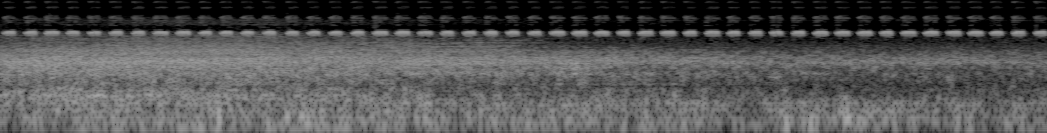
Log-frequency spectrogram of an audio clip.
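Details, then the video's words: Night-time cricket courtship song at dawn: bright, high-pitched chirps in a regular train, roughly two and a quarter per second, louder toward the end, over gentle low-level ambient hiss. "귀뚜라미 울음소리. 슬퍼 말아요 우는 것이 아니라 사랑을 찾는 노래랍니다 구애의 밤"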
